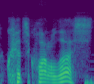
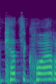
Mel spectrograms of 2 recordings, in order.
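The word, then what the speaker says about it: Quetzalcoatlus: yes yes yes so Nethers was super confused because of the extra syllable he thought I was being a flandy and just saying wrong so he's like you catch quaddles no you don't know what quetzalo I was like no quit's a quadalus there's another syllable there they're like dinosaurs like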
